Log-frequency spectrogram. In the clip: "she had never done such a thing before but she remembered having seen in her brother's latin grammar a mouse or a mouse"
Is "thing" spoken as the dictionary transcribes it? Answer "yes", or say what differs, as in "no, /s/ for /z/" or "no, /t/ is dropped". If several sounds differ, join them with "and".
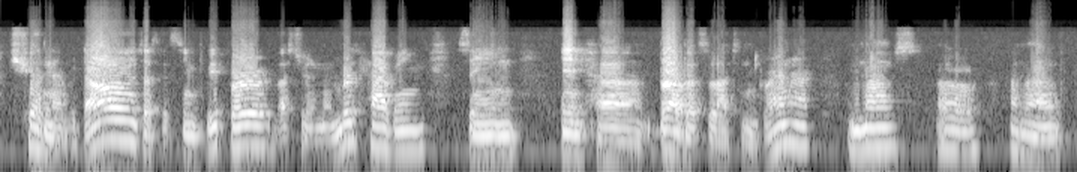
no, /s/ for /θ/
